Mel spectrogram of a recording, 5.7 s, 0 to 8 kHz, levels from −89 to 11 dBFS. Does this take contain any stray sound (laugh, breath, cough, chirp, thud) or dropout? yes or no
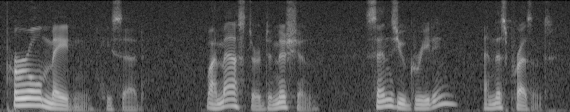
no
